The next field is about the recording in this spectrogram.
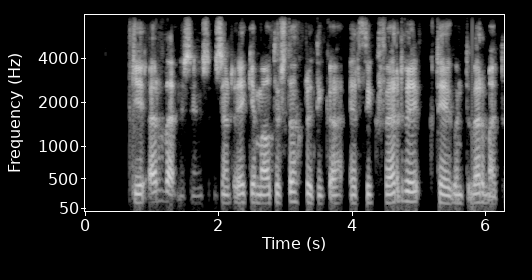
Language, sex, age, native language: Icelandic, male, 30-39, Icelandic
